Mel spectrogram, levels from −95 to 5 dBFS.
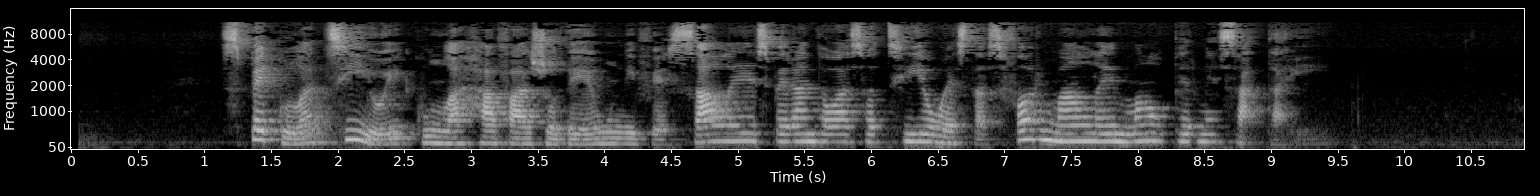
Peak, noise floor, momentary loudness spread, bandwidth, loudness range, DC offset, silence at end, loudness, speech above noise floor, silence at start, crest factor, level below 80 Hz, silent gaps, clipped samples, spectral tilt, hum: -2 dBFS; -70 dBFS; 12 LU; 11.5 kHz; 3 LU; under 0.1%; 1.75 s; -23 LUFS; 46 dB; 1.15 s; 24 dB; -64 dBFS; none; under 0.1%; -2.5 dB/octave; none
